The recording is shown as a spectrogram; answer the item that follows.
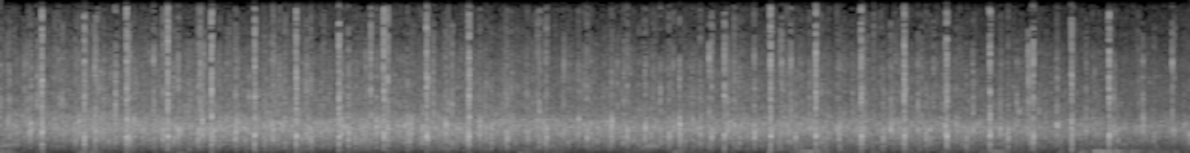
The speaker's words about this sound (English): if I can bear with everyone, to ask you to clap one more time for Senator Kinley, please.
